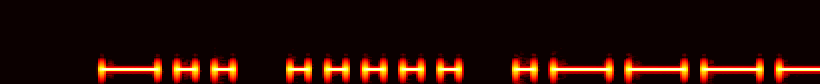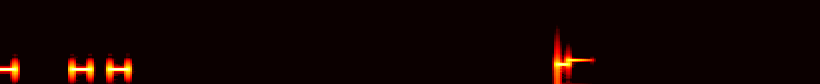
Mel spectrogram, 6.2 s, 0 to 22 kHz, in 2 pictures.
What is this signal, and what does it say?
Morse code, heard as a keyed tone, about 17 wpm, 700 Hz. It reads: D51I
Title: Four Challenging Letter-Number Combinations 17wpm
